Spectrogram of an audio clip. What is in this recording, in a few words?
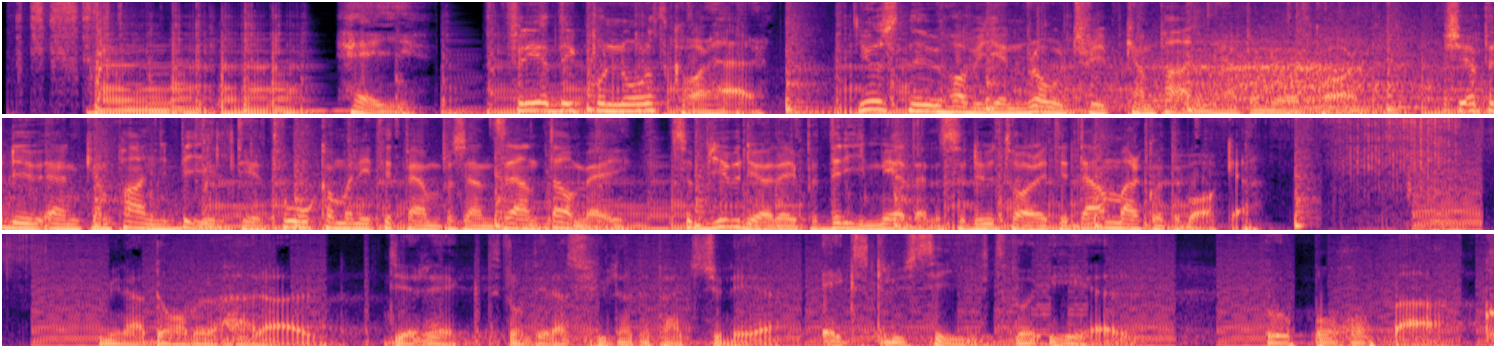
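swedish male commercial; voice demos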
